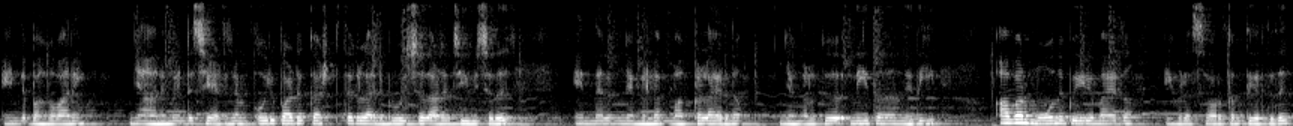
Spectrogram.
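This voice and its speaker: A woman's voice: lowish voice, level tone, normal speed, lightly acted. A woman voicing a soothing, worried village mother. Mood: praying. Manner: soothing, gently scolding. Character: caring worried middle-aged mother. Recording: echoey room with faint music.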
